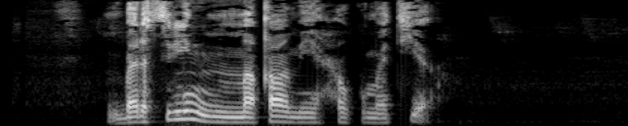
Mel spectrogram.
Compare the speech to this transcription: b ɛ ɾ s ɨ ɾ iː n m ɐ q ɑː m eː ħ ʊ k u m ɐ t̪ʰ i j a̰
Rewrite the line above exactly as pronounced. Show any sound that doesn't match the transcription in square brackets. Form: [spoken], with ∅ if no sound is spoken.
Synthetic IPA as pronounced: b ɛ ɾ s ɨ ɾ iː n m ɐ q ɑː m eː ħ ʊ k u m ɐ t̪ʰ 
